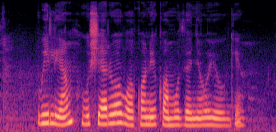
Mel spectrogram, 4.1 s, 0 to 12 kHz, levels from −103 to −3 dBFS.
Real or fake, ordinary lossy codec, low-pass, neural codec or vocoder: fake; none; none; vocoder, 24 kHz, 100 mel bands, Vocos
